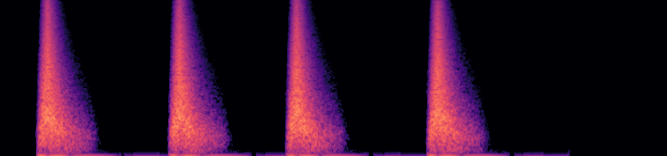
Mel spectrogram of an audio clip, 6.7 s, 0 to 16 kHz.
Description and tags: f Synth Whoosh 17
Swing stick whooshes whoosh swoosh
